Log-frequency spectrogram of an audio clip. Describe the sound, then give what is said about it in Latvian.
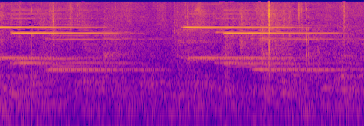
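An electric bell rings to call a vote in the Latvian parliament. It gives steady, sustained metallic tones that hold through the whole clip over a noisy background. “lūdzu zvanu.”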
